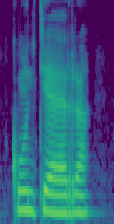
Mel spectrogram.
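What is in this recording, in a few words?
"cuntierra", female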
